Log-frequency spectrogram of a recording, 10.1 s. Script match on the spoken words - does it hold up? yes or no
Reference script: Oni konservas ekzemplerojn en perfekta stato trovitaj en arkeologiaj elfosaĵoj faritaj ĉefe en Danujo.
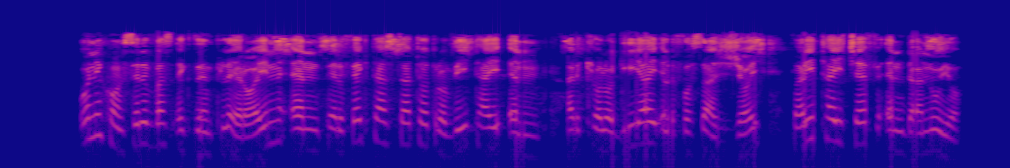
yes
